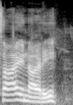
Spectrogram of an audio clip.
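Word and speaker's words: Tighnari: the finger um okay you're getting the H it's not a silent h it's cyanari this dustbird is a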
